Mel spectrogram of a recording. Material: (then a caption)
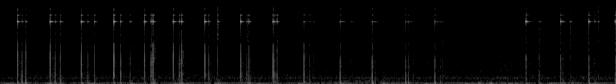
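Glass. A small clear glass perfume bottle with a white flower cap is held in the hand and tapped with long nails near the microphone. Twenty-two quick, irregular taps give bright, high glassy clicks that die away almost at once, bunched in the first half with a short pause before a final burst.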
